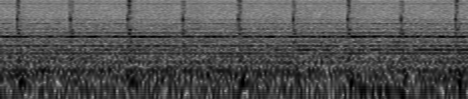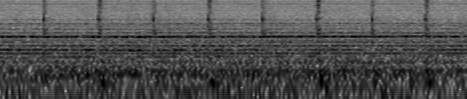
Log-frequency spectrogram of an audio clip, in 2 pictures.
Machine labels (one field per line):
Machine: valve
